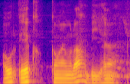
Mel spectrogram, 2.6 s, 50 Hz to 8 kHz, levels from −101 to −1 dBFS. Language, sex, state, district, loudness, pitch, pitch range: Hindi, male, Uttar Pradesh, Saharanpur, -20 LUFS, 100 Hz, 95-110 Hz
